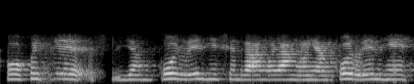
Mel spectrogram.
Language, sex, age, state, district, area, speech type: Manipuri, female, 45-60, Manipur, Bishnupur, rural, conversation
